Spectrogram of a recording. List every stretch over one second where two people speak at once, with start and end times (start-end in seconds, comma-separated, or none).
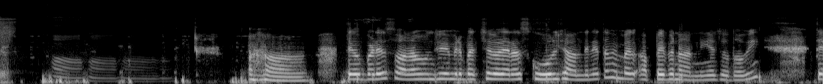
none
